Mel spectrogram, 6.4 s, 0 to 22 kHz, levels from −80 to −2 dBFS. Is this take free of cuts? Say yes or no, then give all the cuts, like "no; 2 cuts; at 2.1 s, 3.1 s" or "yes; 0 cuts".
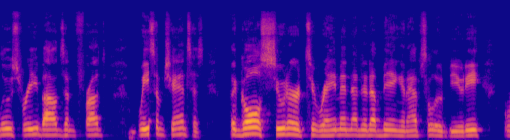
no; 1 cut; at 1.9 s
